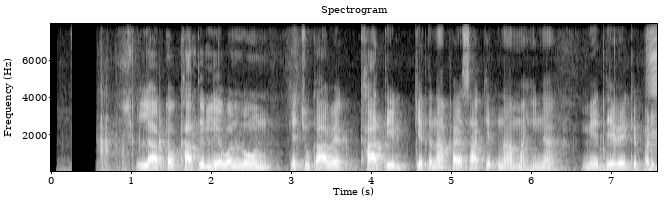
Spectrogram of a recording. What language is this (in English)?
Bhojpuri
